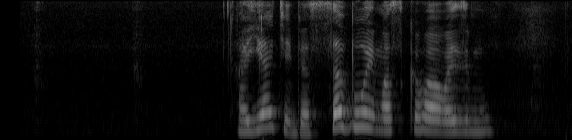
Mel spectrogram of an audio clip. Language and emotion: Russian, positive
